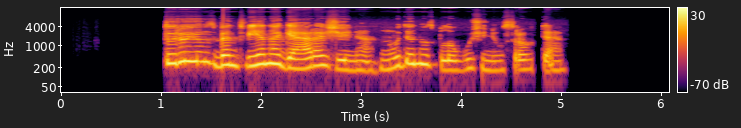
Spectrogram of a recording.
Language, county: Lithuanian, Vilnius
